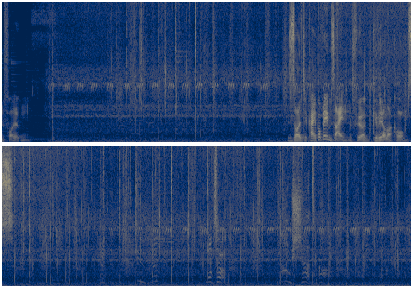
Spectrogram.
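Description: Footsteps run quickly over cobblestones outdoors.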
